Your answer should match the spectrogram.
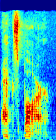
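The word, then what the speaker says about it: x̄: m to signify that sometimes we also use an X with a bar over it and we pronounce that X bar so a little bit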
